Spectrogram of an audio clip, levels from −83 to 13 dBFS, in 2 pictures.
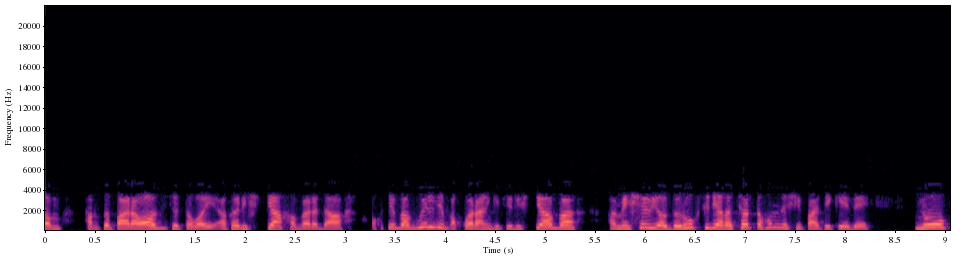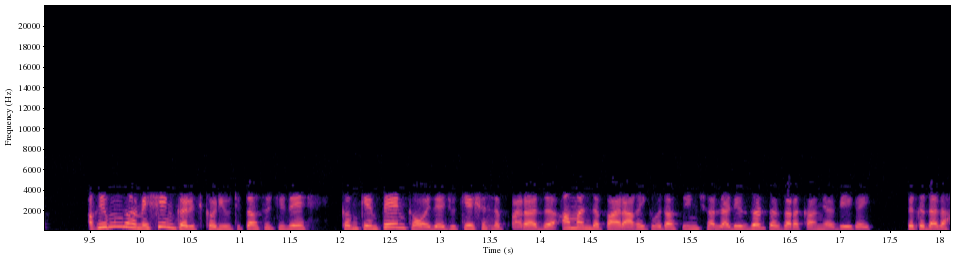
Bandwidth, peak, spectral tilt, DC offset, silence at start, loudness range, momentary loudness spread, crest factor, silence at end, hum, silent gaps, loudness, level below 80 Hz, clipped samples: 4.7 kHz; -6 dBFS; -0.5 dB/octave; under 0.1%; 0 s; 2 LU; 9 LU; 16 dB; 0 s; none; none; -21 LUFS; -76 dBFS; under 0.1%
